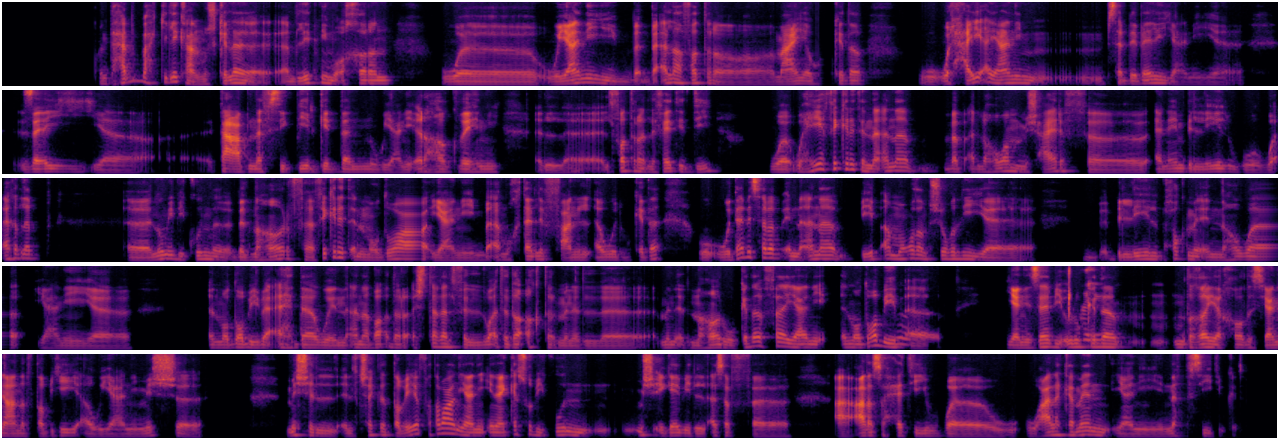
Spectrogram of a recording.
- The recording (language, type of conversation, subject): Arabic, advice, إزاي قيلولة النهار بتبوّظ نومك بالليل؟
- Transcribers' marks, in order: tapping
